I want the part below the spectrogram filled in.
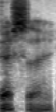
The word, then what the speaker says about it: Cheshire: We're Chestershire. – Yeah. Cheshire, yeah. – That's how you pronounce it.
